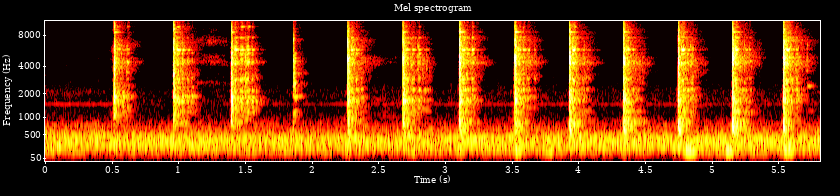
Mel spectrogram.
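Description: Hammer striking a chisel-like tool to cut the mouth into a hand-forged steel wolf head, a dozen sharp, evenly spaced metallic blows ringing close over a steady background hum.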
